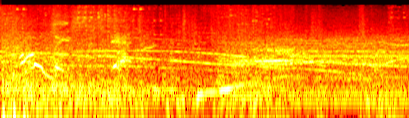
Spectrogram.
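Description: Glass shatters as a car smashes through a window.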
